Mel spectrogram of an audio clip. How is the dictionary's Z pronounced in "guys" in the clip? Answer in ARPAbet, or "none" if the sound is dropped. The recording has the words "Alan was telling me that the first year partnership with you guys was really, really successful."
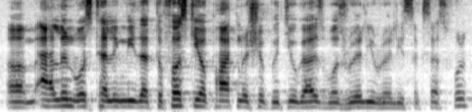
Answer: Z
